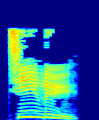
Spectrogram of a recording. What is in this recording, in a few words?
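"几率", Mandarin Chinese; chinese-flashcards; hsk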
